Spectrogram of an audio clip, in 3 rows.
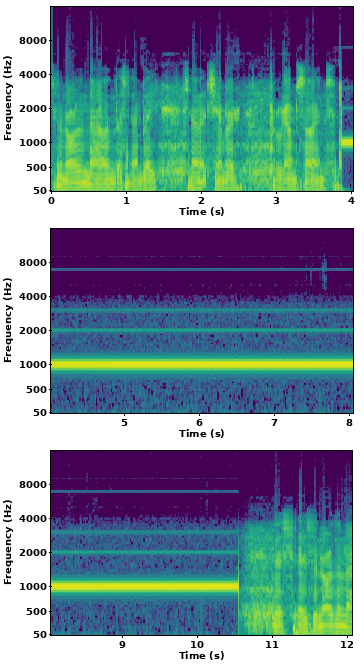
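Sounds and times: recorded voice announcement: 0.0 - 3.9, 11.0 - 12.0.

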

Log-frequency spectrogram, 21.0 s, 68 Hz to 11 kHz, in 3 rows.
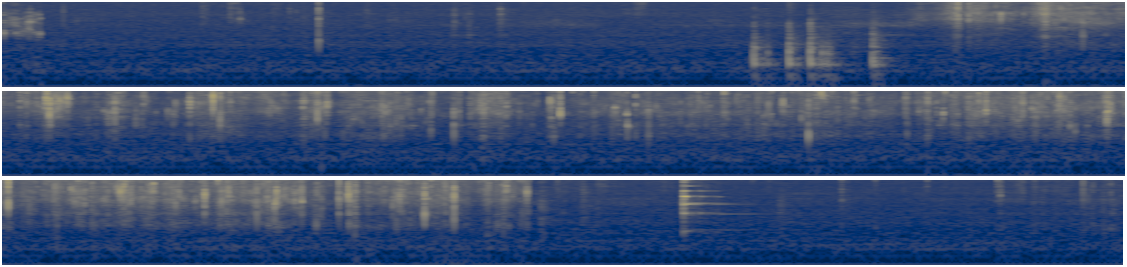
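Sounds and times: wet batter mixing: 5.7 - 17.4, 20.2 - 21.0.

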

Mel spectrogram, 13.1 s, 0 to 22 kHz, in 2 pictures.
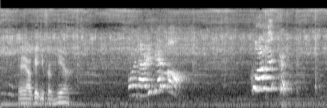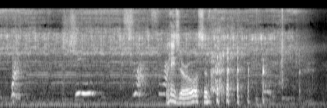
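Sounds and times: bubble gun motor buzzing: 0.0 - 13.0
child squealing laughs: 10.7 - 12.2.

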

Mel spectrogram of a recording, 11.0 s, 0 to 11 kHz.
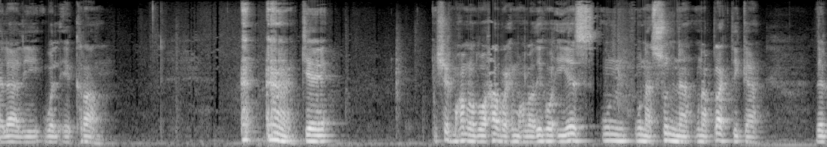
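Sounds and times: man clearing his throat: 3.2 - 4.0.

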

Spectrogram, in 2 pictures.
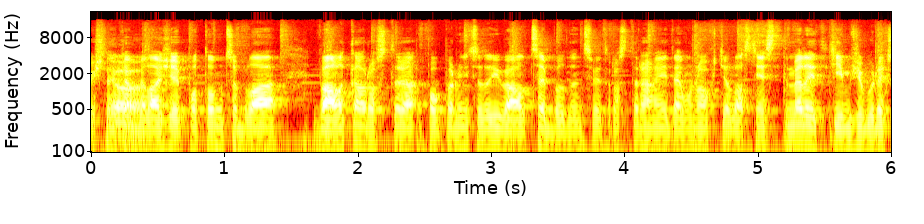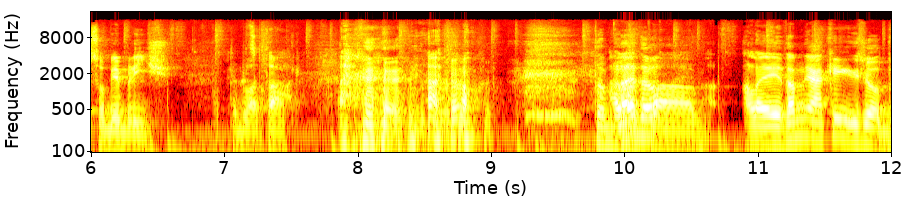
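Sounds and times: men laughing: 7.7 - 10.2
gasping intake of air: 9.1 - 9.8.

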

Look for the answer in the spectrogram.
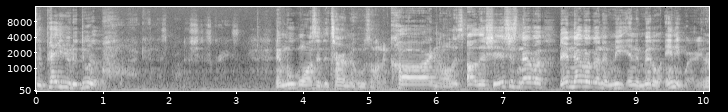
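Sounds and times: steady low hum: 0.0 - 10.0
faint breathing: 3.0 - 3.6, 7.6 - 7.9.

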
